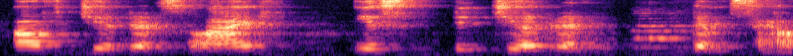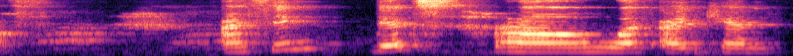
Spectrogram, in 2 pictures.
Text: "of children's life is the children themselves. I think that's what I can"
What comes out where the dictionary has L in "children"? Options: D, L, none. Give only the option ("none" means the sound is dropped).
L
